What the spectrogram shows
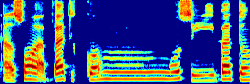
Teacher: صاد کو موٹا پڑھا جائے گا، باقی تمام حروف باریک ہیں سوائے صاد کے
